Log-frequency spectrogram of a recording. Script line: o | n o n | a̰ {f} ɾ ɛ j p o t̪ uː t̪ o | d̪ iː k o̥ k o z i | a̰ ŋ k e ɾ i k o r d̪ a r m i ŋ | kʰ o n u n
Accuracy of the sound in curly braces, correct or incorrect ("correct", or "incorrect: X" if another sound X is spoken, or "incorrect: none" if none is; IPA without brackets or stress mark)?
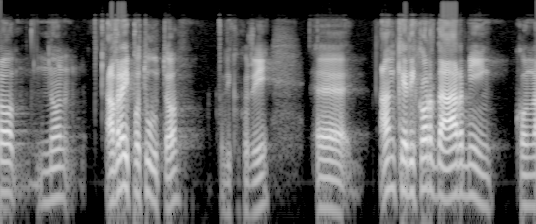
incorrect: v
